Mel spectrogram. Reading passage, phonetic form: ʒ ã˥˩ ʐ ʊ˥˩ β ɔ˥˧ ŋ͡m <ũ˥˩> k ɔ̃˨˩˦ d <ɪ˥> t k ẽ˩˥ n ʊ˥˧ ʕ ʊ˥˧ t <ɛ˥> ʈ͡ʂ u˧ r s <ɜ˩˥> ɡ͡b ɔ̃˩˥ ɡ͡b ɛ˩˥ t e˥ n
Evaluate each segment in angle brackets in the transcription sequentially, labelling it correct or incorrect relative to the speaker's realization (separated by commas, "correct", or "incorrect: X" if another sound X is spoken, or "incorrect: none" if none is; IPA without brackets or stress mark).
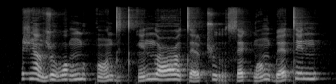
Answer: incorrect: u˥˩, incorrect: ɪ˩˥, incorrect: ɛ˨˩˦, incorrect: ɛ˩˥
